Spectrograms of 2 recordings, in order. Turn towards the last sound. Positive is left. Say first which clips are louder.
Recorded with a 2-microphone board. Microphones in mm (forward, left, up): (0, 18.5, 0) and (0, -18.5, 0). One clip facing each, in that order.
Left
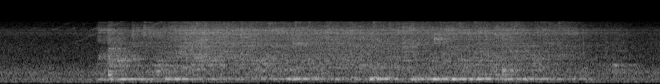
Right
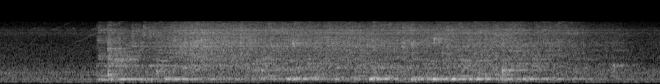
# right 2 dB
turn(degrees=-60)  # may be behind; listen again after turning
